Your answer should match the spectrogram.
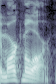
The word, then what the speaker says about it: Millar: So, when I say his name, I say Mark Millar. When I'm talking about his division of Netflix, I call it Miller World.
